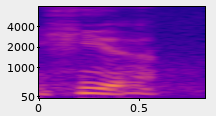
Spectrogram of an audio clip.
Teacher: in British the here of course would have no R sound in it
